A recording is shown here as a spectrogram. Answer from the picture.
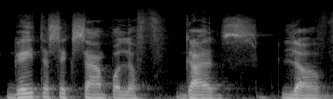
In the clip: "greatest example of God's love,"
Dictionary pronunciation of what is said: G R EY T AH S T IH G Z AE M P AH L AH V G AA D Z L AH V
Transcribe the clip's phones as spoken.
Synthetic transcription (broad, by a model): G R EY T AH S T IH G S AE M P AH L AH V G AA D S L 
